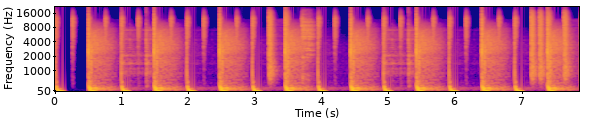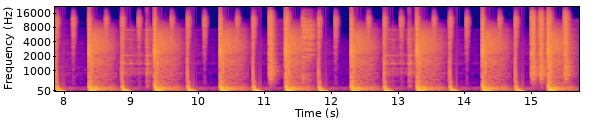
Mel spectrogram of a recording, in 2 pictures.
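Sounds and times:
full drum loop: 0.0 - 15.7.

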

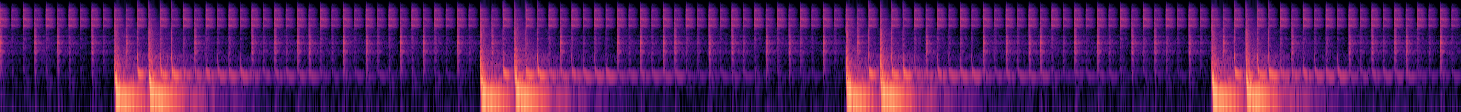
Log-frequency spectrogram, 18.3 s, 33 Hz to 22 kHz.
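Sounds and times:
percussion top drum loop: 0.0 - 18.2.

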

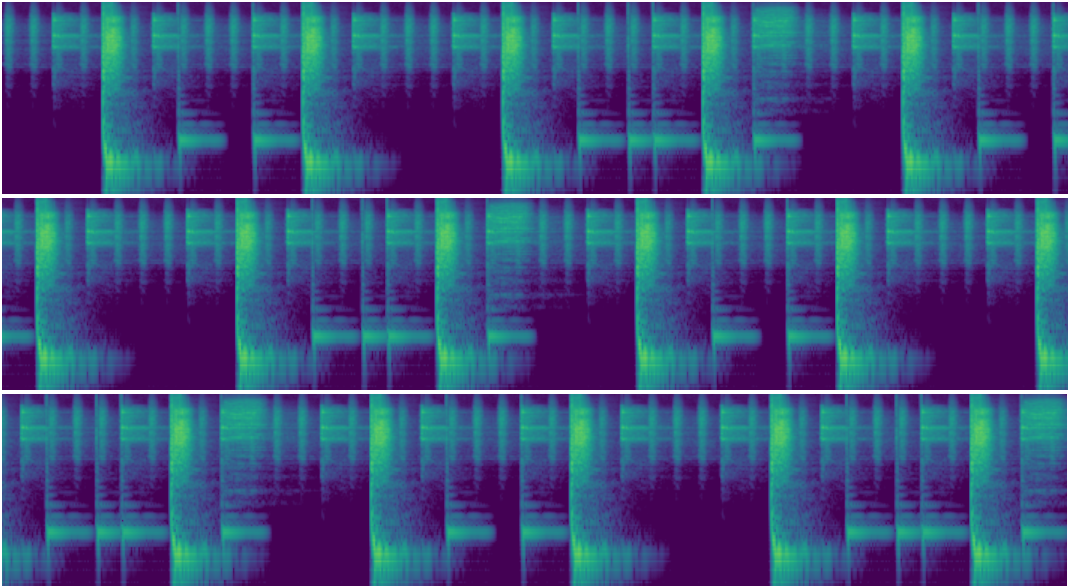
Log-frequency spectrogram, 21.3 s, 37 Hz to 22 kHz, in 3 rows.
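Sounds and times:
drum loop: 0.7 - 2.4, 3.4 - 5.3, 6.0 - 7.8, 8.7 - 10.6, 11.4 - 13.1, 14.0 - 16.0, 16.7 - 18.4, 19.4 - 21.3.

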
